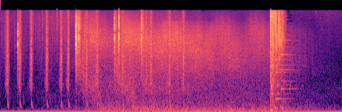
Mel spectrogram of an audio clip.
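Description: Blocks break with quick cracking hits.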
